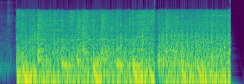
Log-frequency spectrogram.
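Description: Sustained automatic gunfire from the action film The Raid, a dense continuous burst of rapid shots lasting several seconds, loud and close, starting and stopping abruptly with no talking.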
